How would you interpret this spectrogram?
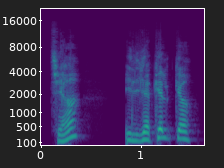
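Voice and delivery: high, lightly surprised remark; curious. A narrator's reading. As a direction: raise the pitch with sudden curiosity. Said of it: "dit Ninotchka avec curiosité".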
